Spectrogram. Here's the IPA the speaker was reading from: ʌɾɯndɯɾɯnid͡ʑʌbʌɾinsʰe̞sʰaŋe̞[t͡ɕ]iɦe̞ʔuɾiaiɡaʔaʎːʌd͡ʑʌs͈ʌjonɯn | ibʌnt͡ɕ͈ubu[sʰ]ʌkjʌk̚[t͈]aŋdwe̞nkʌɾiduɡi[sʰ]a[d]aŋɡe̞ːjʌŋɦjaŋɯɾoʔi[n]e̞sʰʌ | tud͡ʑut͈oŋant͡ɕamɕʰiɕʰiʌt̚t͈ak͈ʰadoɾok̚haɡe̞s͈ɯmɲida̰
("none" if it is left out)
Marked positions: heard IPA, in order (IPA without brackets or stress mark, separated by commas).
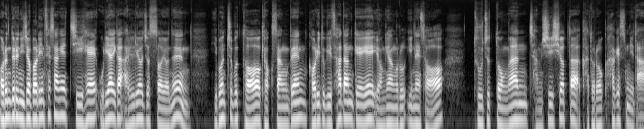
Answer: t͡ɕ, tʰ, s͈, sʰ, d, n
